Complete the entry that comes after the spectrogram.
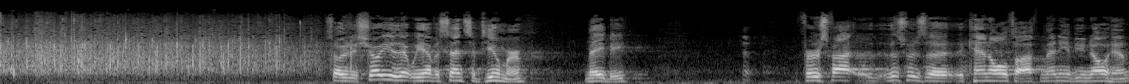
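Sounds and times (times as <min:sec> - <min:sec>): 
audience applause at a conference: 0:00.0 - 0:03.6
speech: 0:03.3 - 0:06.4, 0:07.4 - 0:11.2.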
